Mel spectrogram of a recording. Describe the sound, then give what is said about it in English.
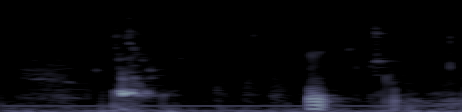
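Faint liquid gulps and sloshes come from someone drinking out of a new UFC water bottle, two brief bursts standing out against near-silence. “Just drinking out of my spanking new UFC water bottle.”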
